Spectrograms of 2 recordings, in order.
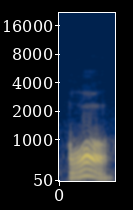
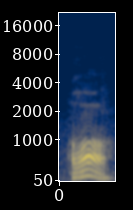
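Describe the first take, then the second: First: The gh sound is heavy and thick. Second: The same.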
